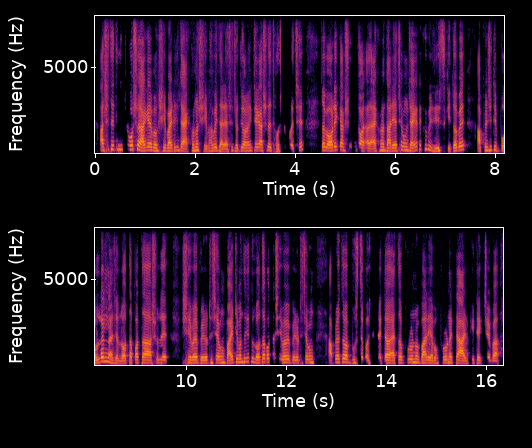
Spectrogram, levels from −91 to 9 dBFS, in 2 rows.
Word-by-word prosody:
আসলে 240 Hz, +4 st, -3 dB
৩০০ 230 Hz, 0 st, -4 dB
বছর 240 Hz, 0 st, +4 dB
আগে 190 Hz, +3 st, +1 dB
এবং 170 Hz, -1 st, +1 dB
সেই 165 Hz, -, -2 dB
বাড়িটি 160 Hz, +3 st, +3 dB
কিন্তু 180 Hz, -, +3 dB
এখনো 170 Hz, +8 st, -1 dB
সেইভাবেই 155 Hz, +5 st, -3 dB
দাঁড়িয়ে 130 Hz, -2 st, +2 dB
আছে। 180 Hz, -, -9 dB
যদিও 170 Hz, +3 st, -2 dB
অনেক 165 Hz, +1 st, -3 dB
জায়গা 185 Hz, -1 st, +2 dB
আসলে 190 Hz, +1 st, -2 dB
ধসে 135 Hz, 0 st, -8 dB
পড়েছে। 190 Hz, -, -5 dB, 0.4 s
তবে 195 Hz, -3 st, +2 dB
অনেক 200 Hz, +3 st, +1 dB
অংশ 180 Hz, -, -6 dB
কিন্তু 200 Hz, -1 st, -8 dB
এ্যা -, -, +3 dB
এ্যা -, -, +3 dB
এখনো 185 Hz, +5 st, -1 dB
দাঁড়িয়ে 160 Hz, +2 st, +4 dB
আছে -, -, -12 dB
এবং 200 Hz, -, -1 dB
জায়গাটা 205 Hz, +9 st, +1 dB
খুবই 245 Hz, -4 st, -3 dB
risky। 165 Hz, -4 st, -2 dB
তবে 200 Hz, +6 st, +3 dB, 0.4 s
আপনি 190 Hz, -, -5 dB
যেটি 210 Hz, +1 st, -2 dB
বললেন 205 Hz, +11 st, +4 dB
না -, -, +5 dB
যে 150 Hz, -, -1 dB
লতাপাতা 165 Hz, +3 st, +1 dB
আসলে 165 Hz, +1 st, -3 dB, 0.4 s
সেভাবে 165 Hz, 0 st, +3 dB
বের 155 Hz, 0 st, +1 dB
হচ্ছে 160 Hz, +2 st, -2 dB
এবং 175 Hz, -, -1 dB
বাড়িটির 200 Hz, +4 st, +3 dB
মধ্যে 210 Hz, +2 st, -1 dB
কিন্তু 225 Hz, -1 st, -5 dB
লতাপাতা 205 Hz, +5 st, 0 dB
সেভাবে 180 Hz, +1 st, +1 dB
বের 155 Hz, -1 st, -1 dB
উঠেছে। 150 Hz, +3 st, -12 dB
এবং 180 Hz, -, 0 dB, 0.4 s
আপনারা 195 Hz, -, -2 dB
হয়তোবা 195 Hz, -1 st, +3 dB
বুঝতে 170 Hz, -, -4 dB
পারছেন 470 Hz, -3 st, -5 dB
যে -, -, -1 dB
এটা 160 Hz, -, +3 dB
এত 155 Hz, -, -12 dB
পুরনো 185 Hz, 0 st, 0 dB
বাড়ি 160 Hz, 0 st, +4 dB
এবং 150 Hz, -, -4 dB
পুরনো 170 Hz, +1 st, -1 dB
একটা -, -, +2 dB
architecture 155 Hz, +1 st, -4 dB
বা 140 Hz, -, +4 dB
175 Hz, 240 wpm, -22 LUFS, 160-195 Hz, 0.4 s, না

